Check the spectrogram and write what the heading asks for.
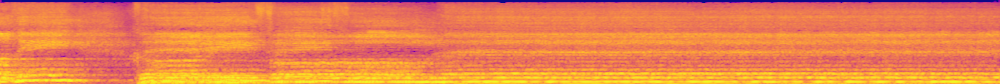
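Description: Four-part men's choir (TTBB) singing. After a short break about a second in, the voices hold one long sustained closing chord.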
